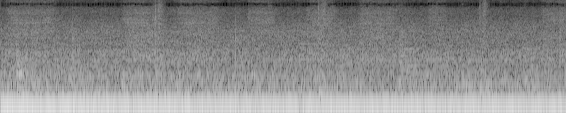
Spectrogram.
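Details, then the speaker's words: Suburban idling after oil pan refitted, no bottom-end fault found; earlier knock sounded like a bottom-end knock, possibly roller lifter or rocker arm: deep steady idle, even beat, knock largely gone. "but I'm gonna fire it up [Music] that's strange no knockdown"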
